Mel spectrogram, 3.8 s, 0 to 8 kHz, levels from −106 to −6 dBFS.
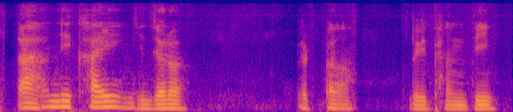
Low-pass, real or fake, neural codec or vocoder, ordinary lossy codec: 7.2 kHz; fake; codec, 16 kHz in and 24 kHz out, 0.8 kbps, FocalCodec, streaming, 65536 codes; none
